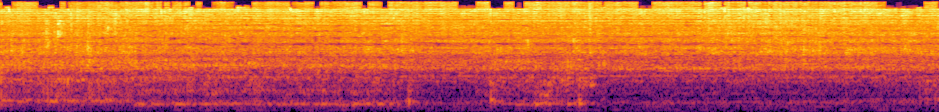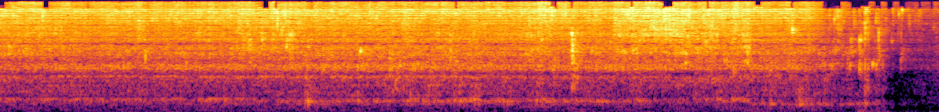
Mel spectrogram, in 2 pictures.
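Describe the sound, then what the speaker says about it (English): Water runs steadily from a faucet into a sink, a continuous gentle splashing hiss that cuts off near the end. "We're going to run cool water."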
